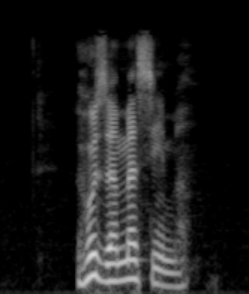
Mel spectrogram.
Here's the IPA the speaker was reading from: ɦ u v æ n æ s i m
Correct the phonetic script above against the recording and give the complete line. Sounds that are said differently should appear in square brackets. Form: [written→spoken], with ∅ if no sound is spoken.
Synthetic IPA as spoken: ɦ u [v→z] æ [n→m] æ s i m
